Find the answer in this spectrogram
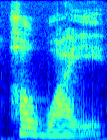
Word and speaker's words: Hawaii: our only Island state Hawaii has three syllables stresses on that second syllable Hawaii and again the spelling can can throw off the pronunciation A little bit but yeah just remember Hawaii then we have Idaho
